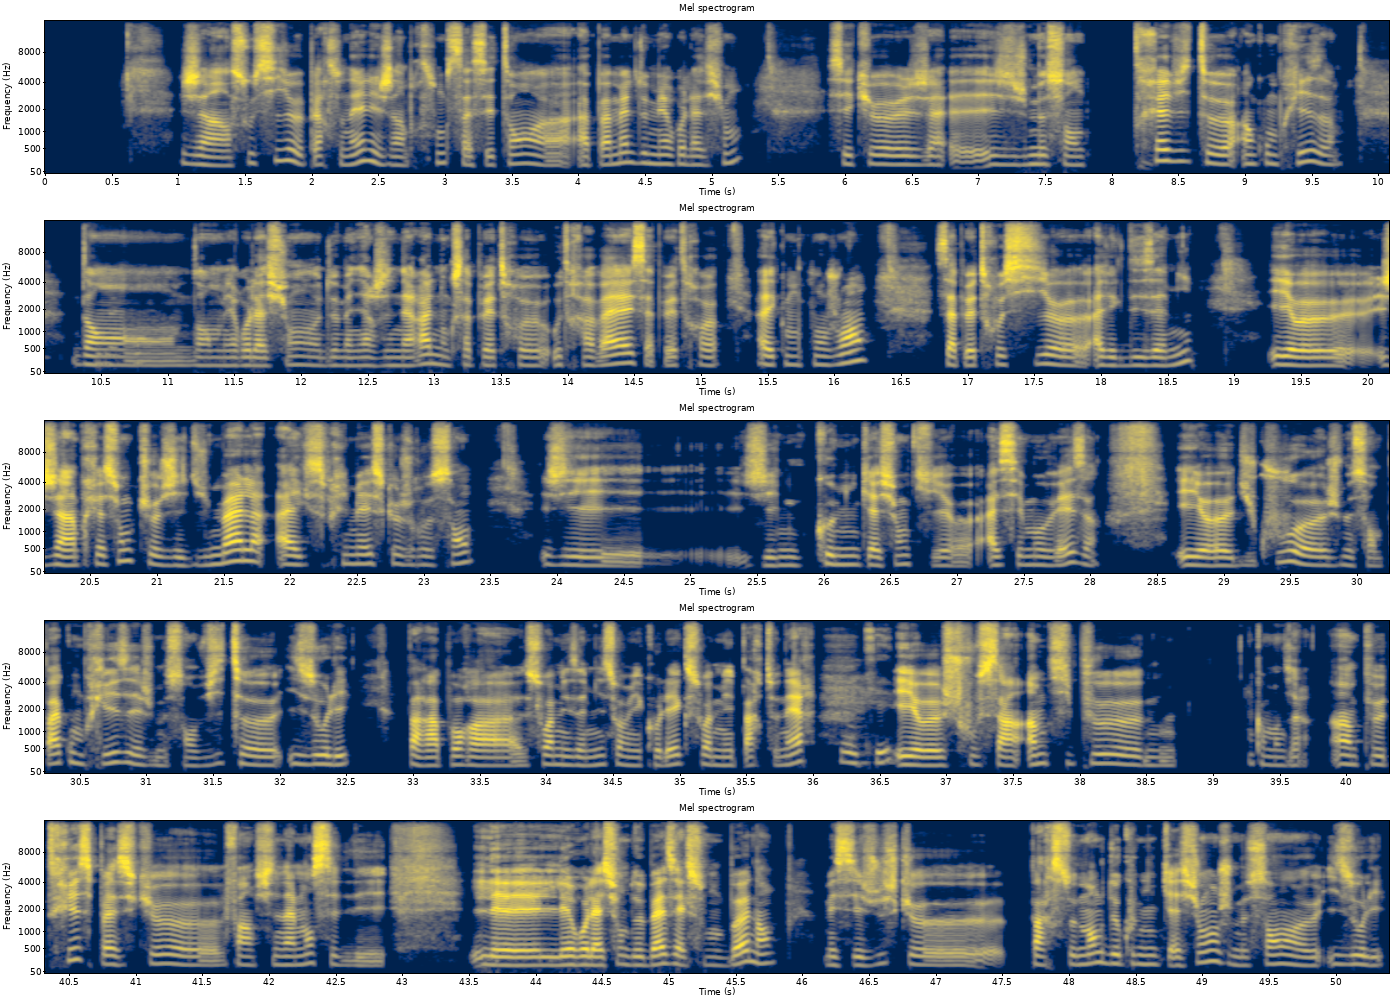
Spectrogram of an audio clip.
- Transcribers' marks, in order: drawn out: "J'ai"
- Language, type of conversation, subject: French, advice, Comment décrire mon manque de communication et mon sentiment d’incompréhension ?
